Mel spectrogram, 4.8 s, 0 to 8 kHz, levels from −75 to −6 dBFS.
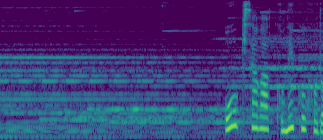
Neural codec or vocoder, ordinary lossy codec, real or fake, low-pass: none; none; real; none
